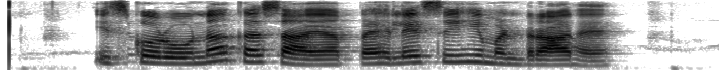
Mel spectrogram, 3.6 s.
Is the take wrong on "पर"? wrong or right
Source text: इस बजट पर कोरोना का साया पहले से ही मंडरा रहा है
wrong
